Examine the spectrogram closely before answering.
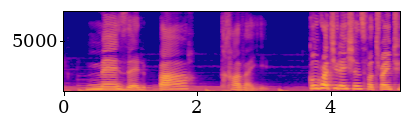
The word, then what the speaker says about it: travailler: La fille a sommeil, mais elle part travailler. Here we have a y sound at the end of sommeil for sleep and in the middle of travailler to work.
